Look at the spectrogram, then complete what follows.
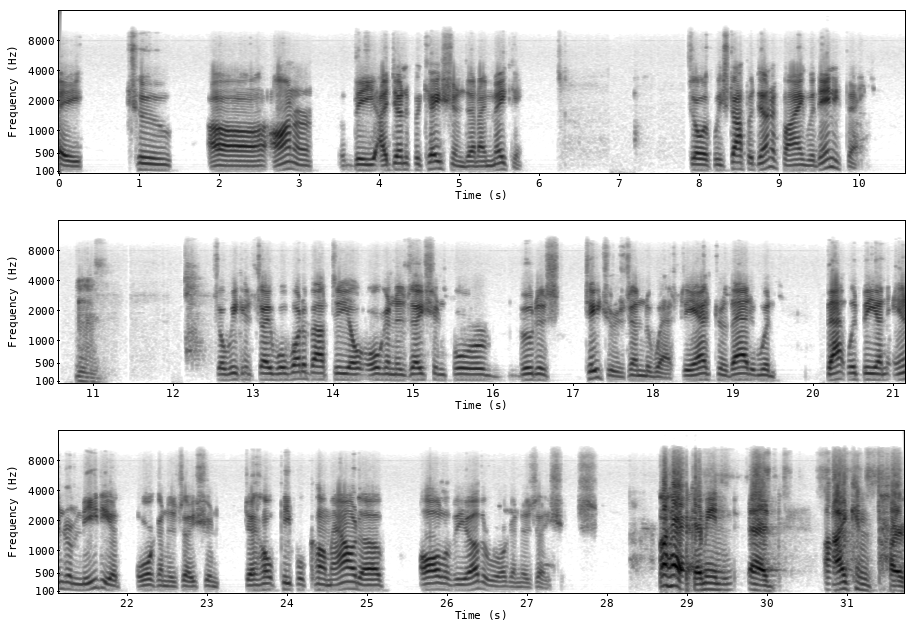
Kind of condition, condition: link, video call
